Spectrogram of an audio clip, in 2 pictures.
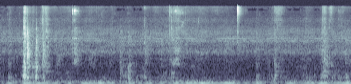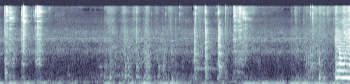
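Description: Small plastic sewing clips clicking and rattling as they are picked up from the table and snapped onto the top edge of a tote bag: scattered, irregular light clicks over a faint low hum.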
